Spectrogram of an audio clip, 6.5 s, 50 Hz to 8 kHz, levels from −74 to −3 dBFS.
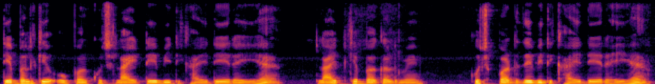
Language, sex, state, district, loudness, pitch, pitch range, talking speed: Hindi, male, Assam, Sonitpur, -19 LUFS, 125 Hz, 120-135 Hz, 190 wpm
